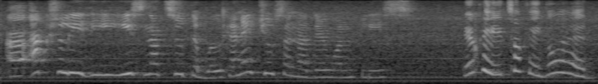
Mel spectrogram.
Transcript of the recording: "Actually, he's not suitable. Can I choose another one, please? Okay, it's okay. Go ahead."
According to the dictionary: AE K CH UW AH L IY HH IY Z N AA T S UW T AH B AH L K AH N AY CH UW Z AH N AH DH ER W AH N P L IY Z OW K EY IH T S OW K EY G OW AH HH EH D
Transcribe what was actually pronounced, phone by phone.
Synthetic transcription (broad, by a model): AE K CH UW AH L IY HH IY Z N AA T S UW T AH B AH L K AH N AY CH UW S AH N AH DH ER W AH N P L IY S OW K EY IH T S OW K EY G OW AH HH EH D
